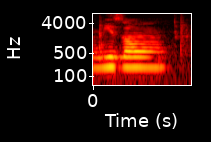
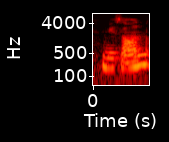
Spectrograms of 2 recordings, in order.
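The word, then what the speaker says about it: Mizon: The other thing that I picked up is this Maison, M-I-Z-O-N, Maison. I think it's like an Asian brand, so you probably don't pronounce it the French way.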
